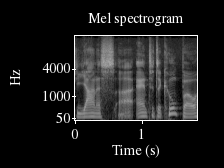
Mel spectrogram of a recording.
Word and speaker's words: Giannis Antetokounmpo: And what does Giannis Antetokounmpo have to do? I'm glad I got that pronunciation right.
